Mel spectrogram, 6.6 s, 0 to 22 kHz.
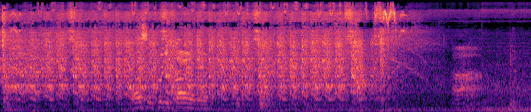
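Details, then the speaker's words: K30 Blazer after Holley Mid-Rise Ram intake install, starting fluid sprayed into the manifold: steady starter cranking that never catches; no-start from crossed coil pack wiring. "well that took about 300 tries to get this thing to fire and all all an engine needs to turn over is going to be fuel air and spark"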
